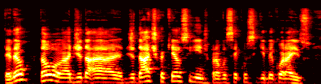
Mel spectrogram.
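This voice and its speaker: A man's voice: a little high, quick pace, fairly bright tone. A man teaching a recorded Hebrew lesson, explaining patiently, demonstrating sounds and checking in with his students often. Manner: explains patiently with many tag questions and demonstrations.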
